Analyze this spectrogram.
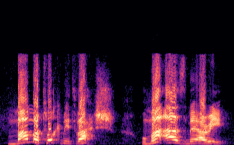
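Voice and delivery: drawn-out answer to a riddle; triumphant answer recital. Acted. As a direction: recite it slowly and emphatically.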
